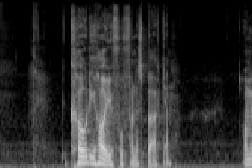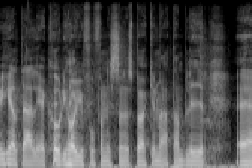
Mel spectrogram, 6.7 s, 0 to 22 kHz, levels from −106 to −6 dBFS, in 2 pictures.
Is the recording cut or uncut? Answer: uncut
